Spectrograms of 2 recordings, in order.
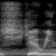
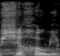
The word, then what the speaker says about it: Chikhaoui: Donc on se trouve pour le player review de Yassin Chikawi Inform, ou Shirawi comme vous voulez, ça dépend de la prononciation des gens.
